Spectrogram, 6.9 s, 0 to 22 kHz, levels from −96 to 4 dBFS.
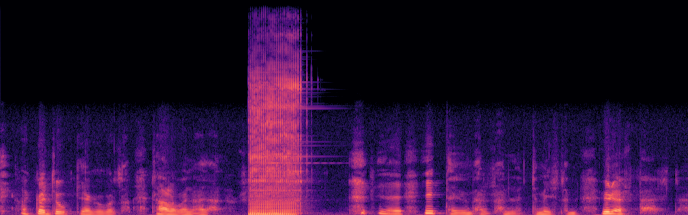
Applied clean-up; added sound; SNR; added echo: none; Tools; -2 dB; none.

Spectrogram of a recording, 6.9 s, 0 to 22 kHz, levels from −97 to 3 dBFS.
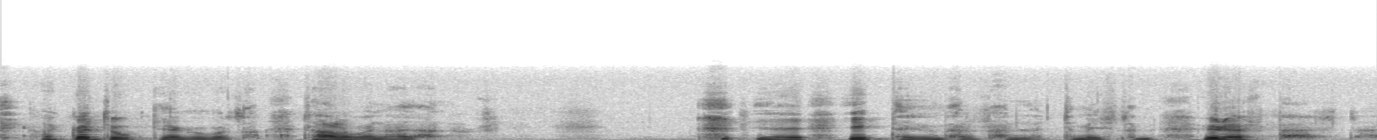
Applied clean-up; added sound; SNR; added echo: none; none; none; none.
